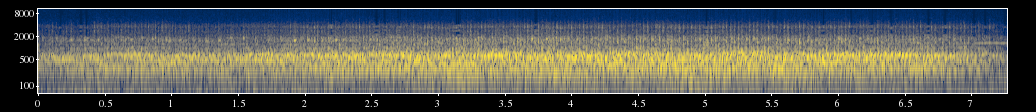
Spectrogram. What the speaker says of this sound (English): There is some mechanical energy, 1 tractor.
